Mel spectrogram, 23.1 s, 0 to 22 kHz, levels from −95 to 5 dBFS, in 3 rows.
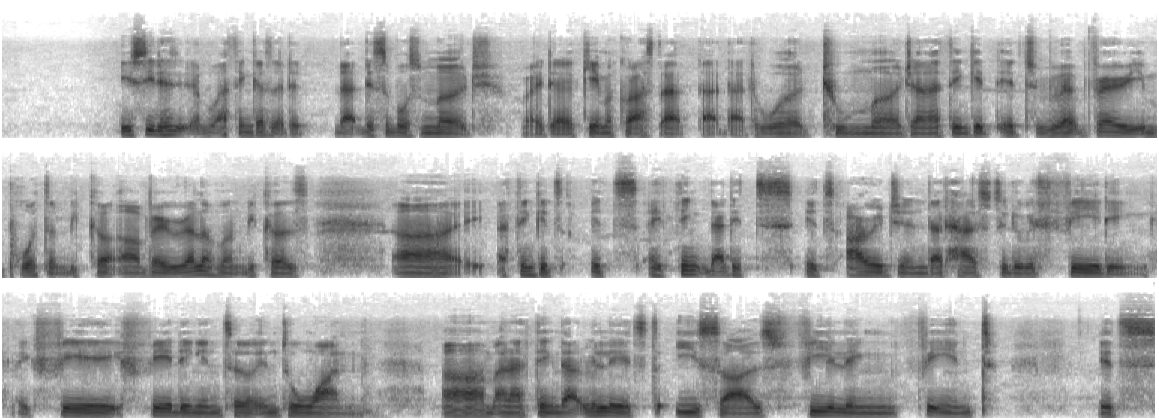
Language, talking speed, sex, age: English, 175 wpm, male, 30-49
